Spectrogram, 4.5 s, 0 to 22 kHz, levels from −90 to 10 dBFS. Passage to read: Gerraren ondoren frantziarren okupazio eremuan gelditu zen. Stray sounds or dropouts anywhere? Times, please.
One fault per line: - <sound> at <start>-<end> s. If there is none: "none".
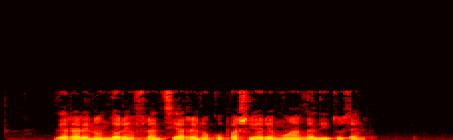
none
